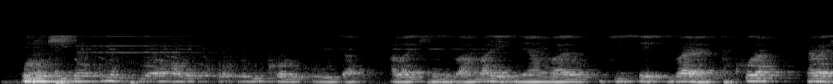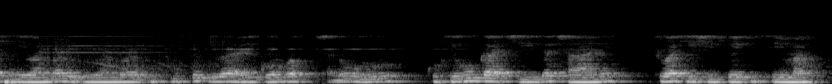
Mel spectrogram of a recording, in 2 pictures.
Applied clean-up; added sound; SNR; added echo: neural separator model SepFormer DNS4.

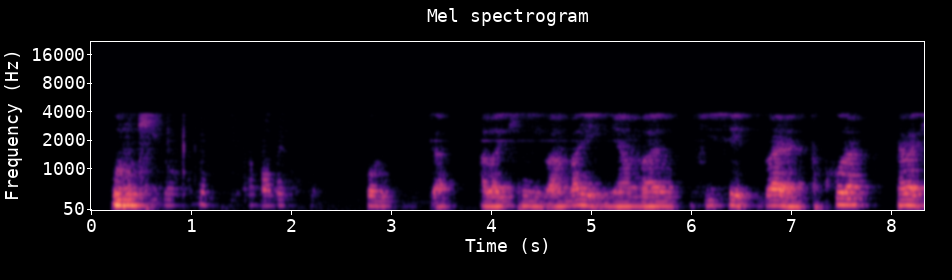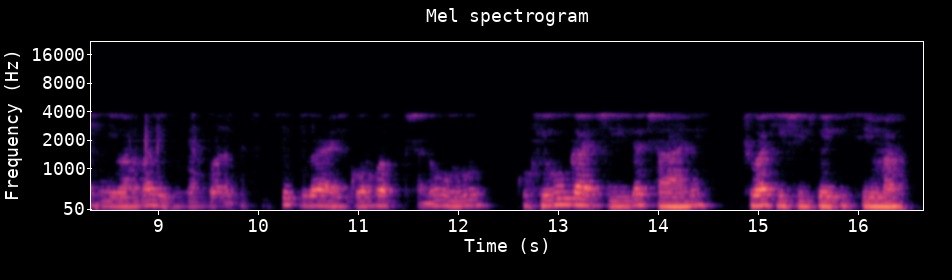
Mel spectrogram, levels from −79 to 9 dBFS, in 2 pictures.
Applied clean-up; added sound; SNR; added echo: neural mask model DeepFilterNet 3.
